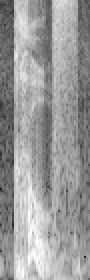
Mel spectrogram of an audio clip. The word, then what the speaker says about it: kof: The verses are 145 to 152, and the Hebrew letter assigned to this section looks like a P, but it is called a kof. It is pronounced Q as in queen.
